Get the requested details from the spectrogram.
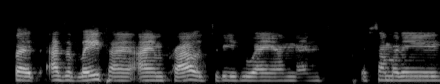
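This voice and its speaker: This woman speaks with a Canadian accent. Her pitch sits in the medium range. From Canada, First Nations community. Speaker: former foster youth and advocate. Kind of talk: interview testimony.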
